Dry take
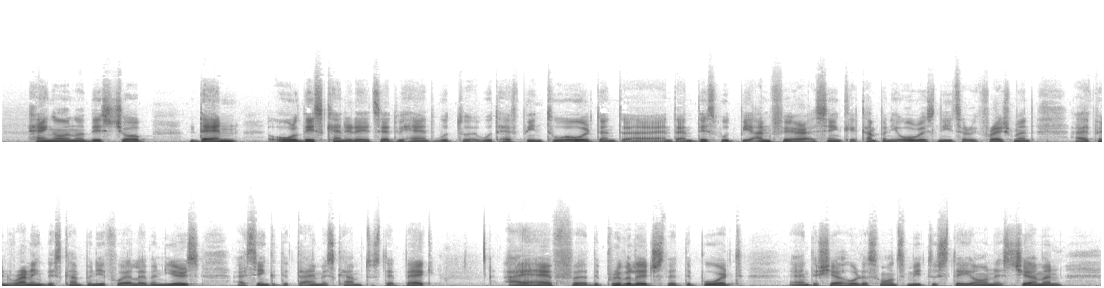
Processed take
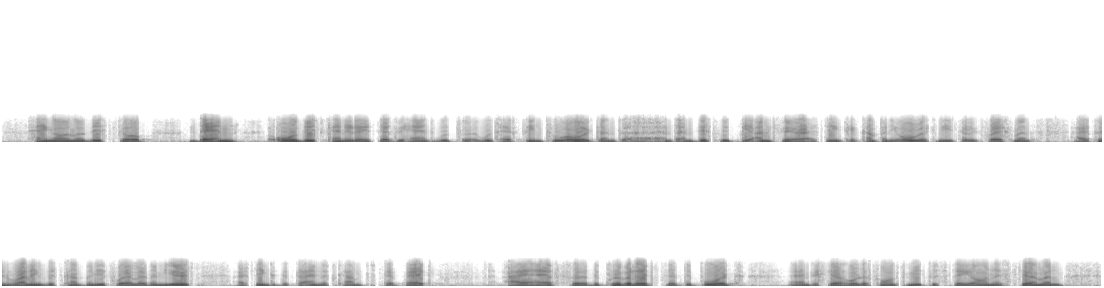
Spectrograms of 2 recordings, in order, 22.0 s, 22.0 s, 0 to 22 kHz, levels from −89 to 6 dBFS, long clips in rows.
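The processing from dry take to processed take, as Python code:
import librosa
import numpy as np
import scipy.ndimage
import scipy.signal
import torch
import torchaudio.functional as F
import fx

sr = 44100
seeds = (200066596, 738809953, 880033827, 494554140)

y = fx.dead_time(x, sr, dead_ms=0.2)
y = scipy.signal.sosfilt(scipy.signal.butter(2, 3000.0, 'lowpass', fs=sr, output='sos'), y)
y = fx.lpc_monotone(y, sr, seeds[0], pitch_hz=150.0, order=16)
y = y * 10.0 ** (-4.5 / 20.0)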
